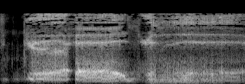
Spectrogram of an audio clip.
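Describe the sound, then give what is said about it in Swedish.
A hoarse, rasping groan from an eyeless, hooded figure reaching out a bony hand, loud, drawn out over a couple of seconds with a brief catch partway through before it trails on in a rough, strained breathy rasp. “Gestalten sträcker ut en benig hand mot Viggo och det kommer ett hest läte ur hans mun.”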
